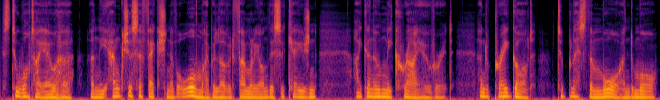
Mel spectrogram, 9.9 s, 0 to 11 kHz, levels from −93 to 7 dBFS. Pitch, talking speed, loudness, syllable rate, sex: 105 Hz, 200 wpm, -18 LUFS, 5.3 syllables/s, male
